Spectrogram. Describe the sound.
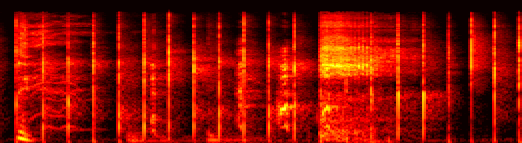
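A steady run of sharp hand claps in a loose, uneven rhythm, given as a round of applause, with a few people talking and laughing underneath the clapping.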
